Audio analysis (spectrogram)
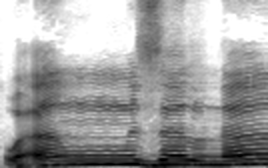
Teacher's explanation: Karena ada mad tabi'i menghadapi alif dalam dua kalimat, maka panjangnya boleh 2, boleh 3, boleh 4, maksimal adalah 5.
